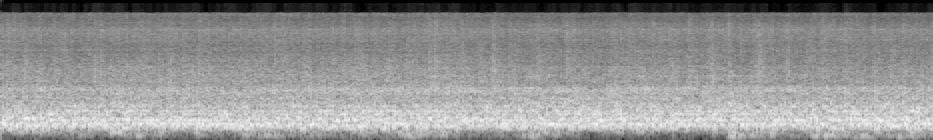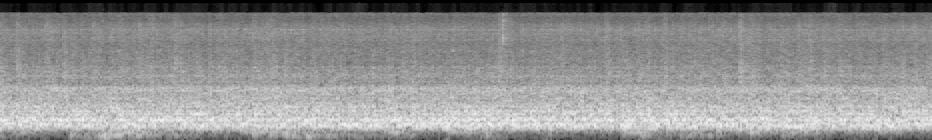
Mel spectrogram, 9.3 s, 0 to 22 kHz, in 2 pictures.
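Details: Homemade automatic motor coil winding machine, restarted after changing the slot and raising the set count above 300: steady even whir with fine fast ticking, no knocks or rubbing; laying wire smoothly, running normally.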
